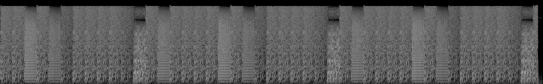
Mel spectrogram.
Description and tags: I was playing around with the good ol gameboy.... SOmethinG to do on the lovely metro system here in SEA ttle_ Thats where I LoVe.....and Live..!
